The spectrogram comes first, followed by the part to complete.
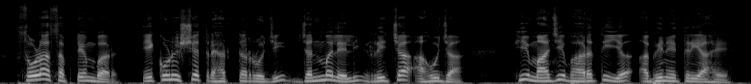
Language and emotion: Marathi, neutral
